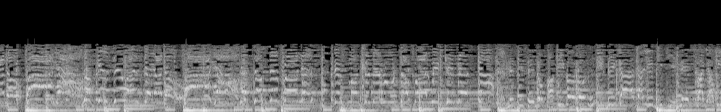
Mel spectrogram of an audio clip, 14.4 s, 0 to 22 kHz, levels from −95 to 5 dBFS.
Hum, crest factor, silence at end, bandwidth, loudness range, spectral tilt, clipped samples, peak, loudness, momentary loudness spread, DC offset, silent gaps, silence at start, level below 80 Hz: none; 14 dB; 0 s; 4.5 kHz; 2 LU; -11 dB/octave; under 0.1%; 0 dBFS; -15 LUFS; 5 LU; 0.3%; none; 0 s; -18 dBFS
